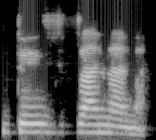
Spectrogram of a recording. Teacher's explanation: you actually pronounce the S, which sounds like a Z. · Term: liaison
